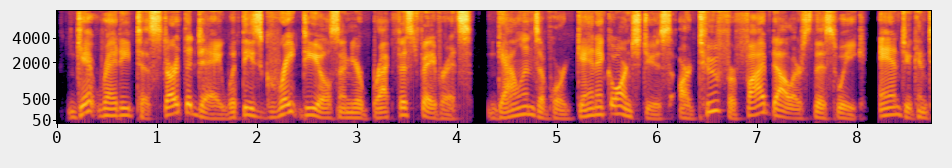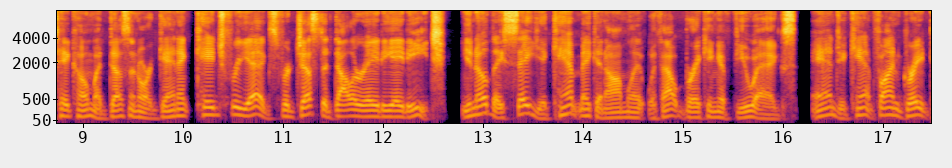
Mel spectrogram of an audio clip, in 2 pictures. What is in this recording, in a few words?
Sincere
